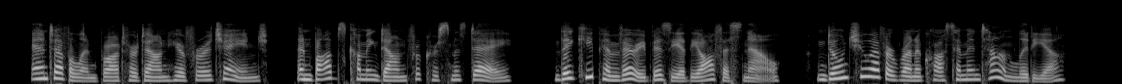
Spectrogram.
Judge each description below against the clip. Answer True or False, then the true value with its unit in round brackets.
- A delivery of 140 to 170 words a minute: False (180 wpm)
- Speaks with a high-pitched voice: True (200 Hz)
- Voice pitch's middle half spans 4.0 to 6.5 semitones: True (5.1 semitones)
